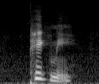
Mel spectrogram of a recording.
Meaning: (noun) A member of various legendary races of dwarfs, or supernatural peoples of diminutive stature
- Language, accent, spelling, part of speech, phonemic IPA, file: English, US, pygmy, noun / adjective, /ˈpɪɡmi/, En-us-pygmy.ogg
